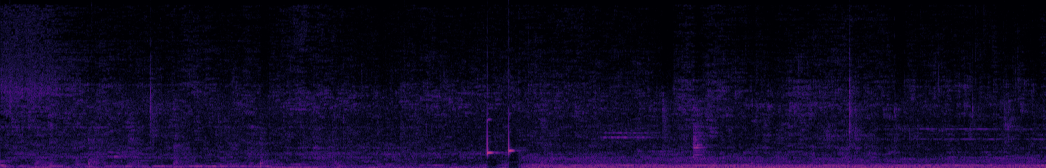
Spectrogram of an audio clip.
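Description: Breakfast ingredients for a green gram dosa fry in a pan with a steady soft hiss and sizzle, broken by a couple of sharp clinks midway before the frying noise rises slightly, and no talking.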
